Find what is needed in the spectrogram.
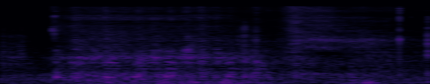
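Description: A metal coin scraping the coating off a scratch-off lottery ticket: faint, uneven scratching.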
